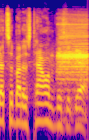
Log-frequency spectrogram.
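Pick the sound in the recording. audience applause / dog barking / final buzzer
final buzzer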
